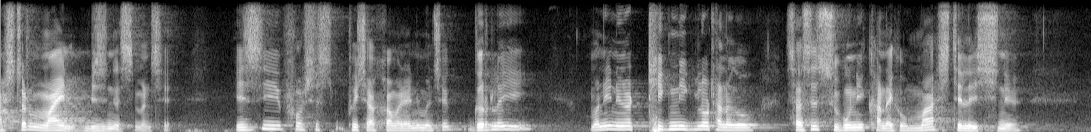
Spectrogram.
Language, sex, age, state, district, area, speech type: Bodo, male, 30-45, Assam, Kokrajhar, rural, spontaneous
